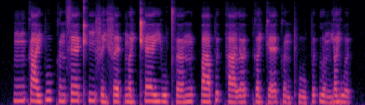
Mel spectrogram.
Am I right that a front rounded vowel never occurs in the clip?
no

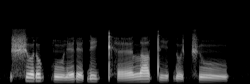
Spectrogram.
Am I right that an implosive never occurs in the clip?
no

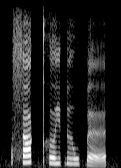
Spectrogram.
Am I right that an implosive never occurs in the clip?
no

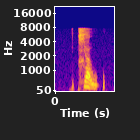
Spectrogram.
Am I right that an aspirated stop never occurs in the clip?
yes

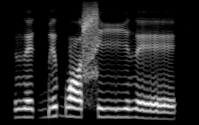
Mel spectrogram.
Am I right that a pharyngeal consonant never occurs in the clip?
yes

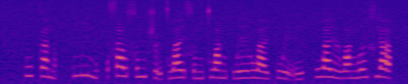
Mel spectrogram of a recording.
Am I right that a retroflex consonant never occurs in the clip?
no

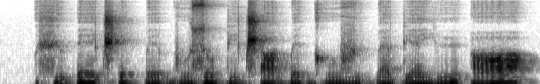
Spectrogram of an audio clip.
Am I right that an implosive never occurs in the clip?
yes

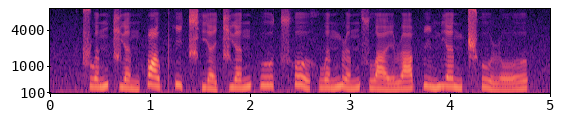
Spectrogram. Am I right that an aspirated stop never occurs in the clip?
no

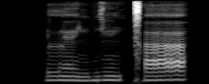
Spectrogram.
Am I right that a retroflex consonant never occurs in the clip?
yes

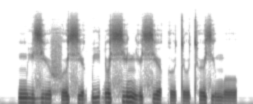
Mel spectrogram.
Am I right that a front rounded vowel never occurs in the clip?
no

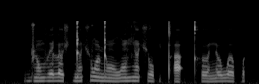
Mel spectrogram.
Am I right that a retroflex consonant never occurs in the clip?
no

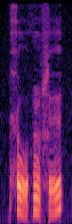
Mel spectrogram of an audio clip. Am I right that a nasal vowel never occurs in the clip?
no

